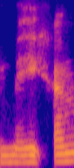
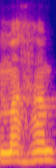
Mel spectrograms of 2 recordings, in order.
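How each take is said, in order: First: The first vowel is an 'ay' sound. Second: The first vowel is a plain 'ah' sound. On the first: This is how the other person says the name. The speaker calls it right. "si tú dices que es Mayhan, pues yo a partir de ahora lo diré Mayhan" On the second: This is how the speaker used to say the name. The speaker calls it wrong. "yo decía Mahan"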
